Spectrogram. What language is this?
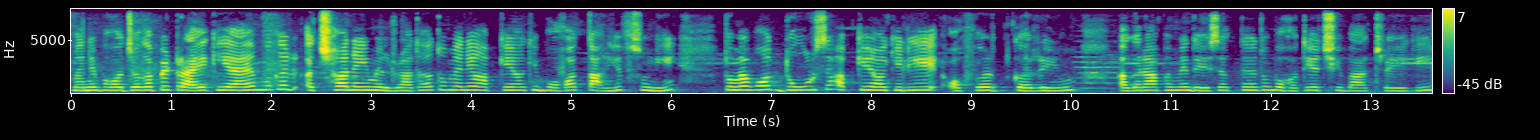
Urdu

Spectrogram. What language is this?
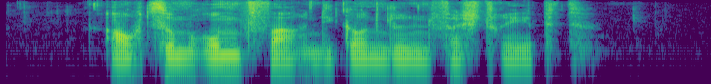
German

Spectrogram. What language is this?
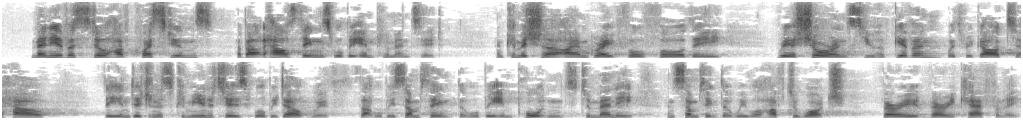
English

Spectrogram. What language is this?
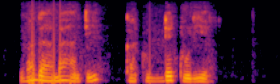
Ganda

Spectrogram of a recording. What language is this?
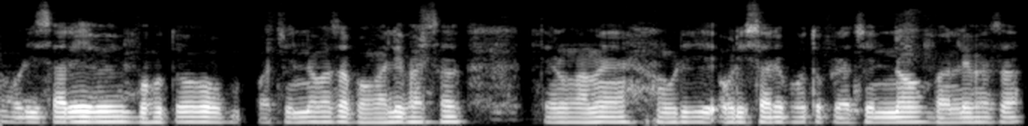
Odia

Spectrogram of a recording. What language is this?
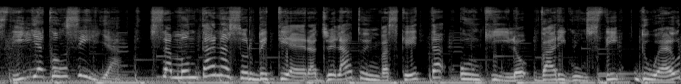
Italian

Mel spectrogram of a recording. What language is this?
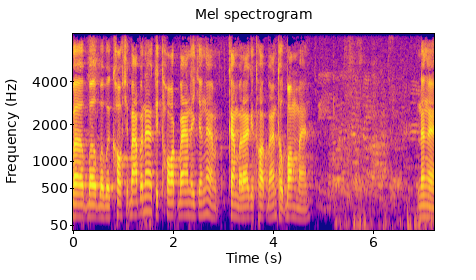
Vietnamese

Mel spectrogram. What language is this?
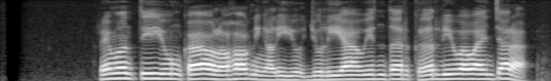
Sundanese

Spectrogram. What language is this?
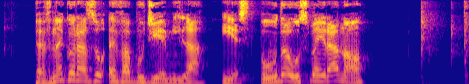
Polish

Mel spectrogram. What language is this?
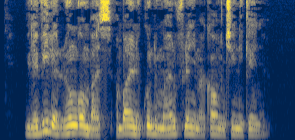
Swahili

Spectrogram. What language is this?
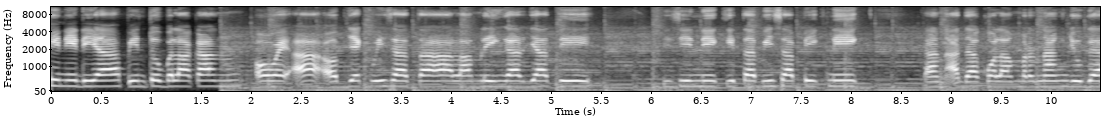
Indonesian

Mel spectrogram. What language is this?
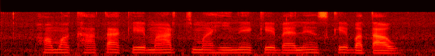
Magahi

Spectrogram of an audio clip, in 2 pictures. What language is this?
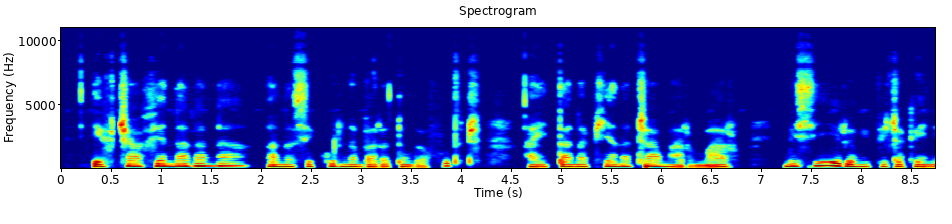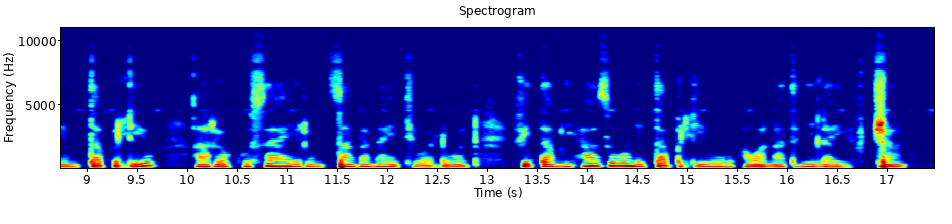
Malagasy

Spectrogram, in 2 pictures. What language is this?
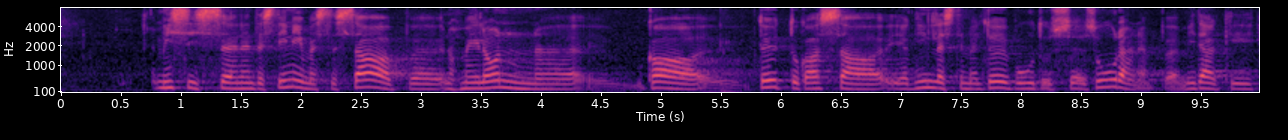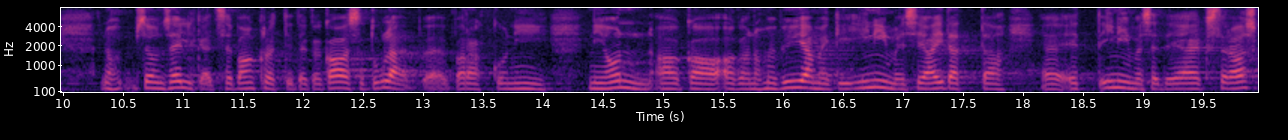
Estonian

